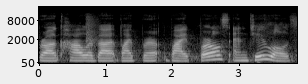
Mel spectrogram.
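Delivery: ordinary delivery, nothing marked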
